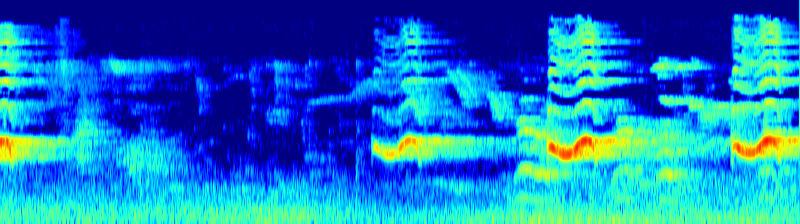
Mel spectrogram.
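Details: Asian koel recorded by mobile phone. A fading whistled tone and a pause, then a quieter call and two loud wavering whistles with held endings near the close. Faint chirps from other birds are mixed in.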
